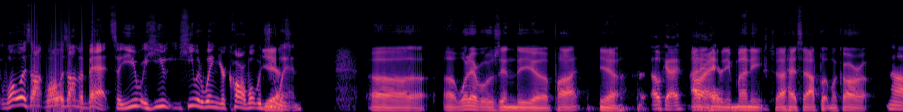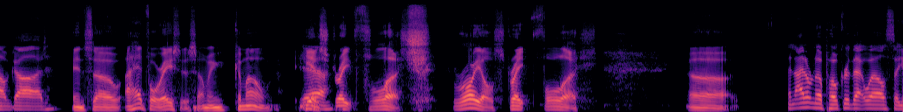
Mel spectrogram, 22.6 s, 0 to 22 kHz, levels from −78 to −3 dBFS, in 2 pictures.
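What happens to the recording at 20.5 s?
At 20.5 s the speech carries on intact, with no dropout, click, distortion or other fault at that point.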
